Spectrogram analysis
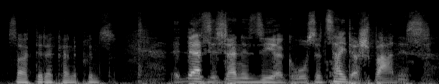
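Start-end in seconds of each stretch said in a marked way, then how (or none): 1.9-4.3 slow, put-on salesman voice; slow storybook merchant; merchant making his pitch. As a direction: draw out the sales claim. Merchant sells his pills.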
